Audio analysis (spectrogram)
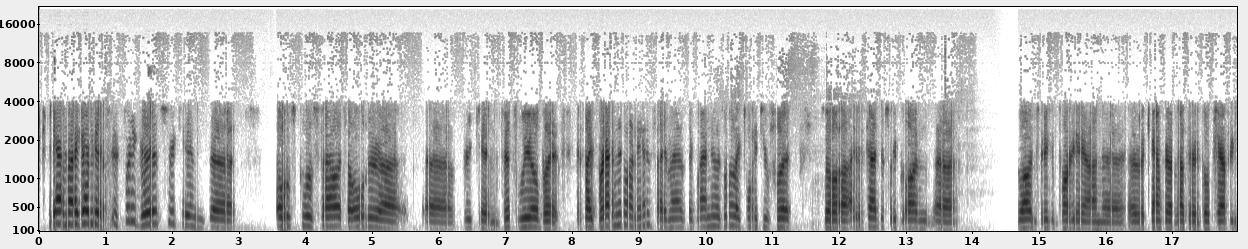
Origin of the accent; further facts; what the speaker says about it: Whittier, California, United States; now in Reno, United States; My second time because we're from Whittier. We've only been out here for a little while. And I say from Reno. Like, no, we're from Whittier, man.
